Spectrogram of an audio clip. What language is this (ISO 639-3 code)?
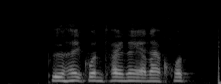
tha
